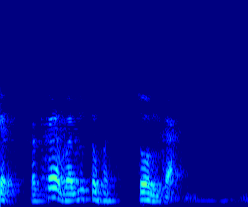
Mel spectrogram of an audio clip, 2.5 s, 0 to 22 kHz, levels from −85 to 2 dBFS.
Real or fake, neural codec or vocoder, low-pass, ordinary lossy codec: real; none; 3.6 kHz; AAC, 16 kbps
